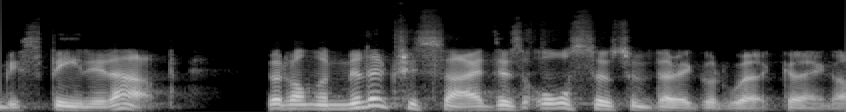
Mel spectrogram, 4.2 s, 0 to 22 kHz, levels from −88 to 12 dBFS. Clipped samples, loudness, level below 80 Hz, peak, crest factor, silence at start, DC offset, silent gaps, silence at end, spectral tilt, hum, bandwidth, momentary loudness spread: under 0.1%; -16 LUFS; -58 dBFS; 0 dBFS; 16 dB; 0 s; under 0.1%; none; 0 s; -7.5 dB/octave; none; 8.6 kHz; 5 LU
